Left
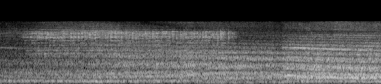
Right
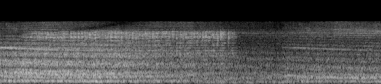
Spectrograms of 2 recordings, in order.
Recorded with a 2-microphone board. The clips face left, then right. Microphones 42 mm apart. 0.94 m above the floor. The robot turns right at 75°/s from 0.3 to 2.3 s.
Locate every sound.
0.0 s an aircraft: 65° right (ahead or behind); by 3.8 s 50° left (ahead or behind)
